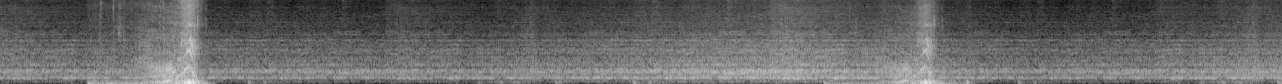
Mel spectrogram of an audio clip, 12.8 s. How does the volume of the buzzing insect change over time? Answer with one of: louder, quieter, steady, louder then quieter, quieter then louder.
louder then quieter.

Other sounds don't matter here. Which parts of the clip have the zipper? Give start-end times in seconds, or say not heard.
0.8-2.1, 8.2-9.6.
